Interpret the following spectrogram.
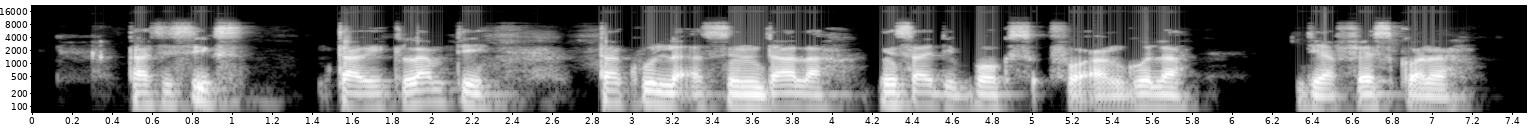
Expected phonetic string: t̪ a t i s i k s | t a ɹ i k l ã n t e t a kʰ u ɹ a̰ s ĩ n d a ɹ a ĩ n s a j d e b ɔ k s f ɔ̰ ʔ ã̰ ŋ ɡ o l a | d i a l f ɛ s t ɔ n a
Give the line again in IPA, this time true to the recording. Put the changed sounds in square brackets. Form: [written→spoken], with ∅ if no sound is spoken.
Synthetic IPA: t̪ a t i s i k s | t a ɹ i k l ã [n→m] t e t a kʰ u [ɹ→l] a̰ s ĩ n d a [ɹ→l] a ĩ n s a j d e b ɔ k s f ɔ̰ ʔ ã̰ ŋ ɡ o l a | d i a [l→∅] f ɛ s [t→k] ɔ n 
